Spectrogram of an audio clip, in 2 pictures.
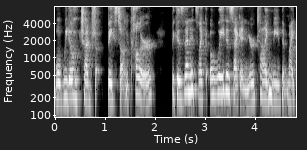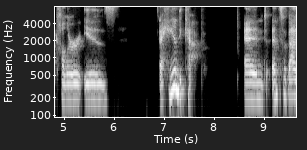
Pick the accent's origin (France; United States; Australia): France; born there; English is a second language; that I spoke a foreign language and I didn't speak English, or that I was born in France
